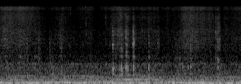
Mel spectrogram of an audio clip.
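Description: Light clicks and rustling as a takeout food container is handled, over the steady low rumble of a car idling.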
